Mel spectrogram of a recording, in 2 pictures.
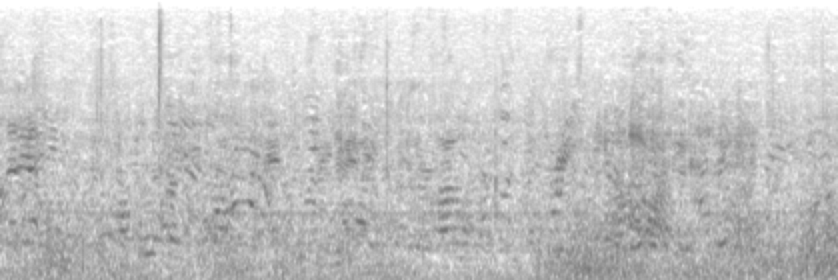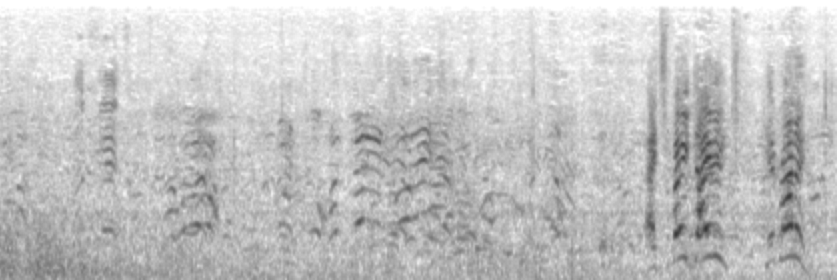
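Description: Spectators chatter at a distance outdoors.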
